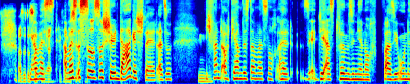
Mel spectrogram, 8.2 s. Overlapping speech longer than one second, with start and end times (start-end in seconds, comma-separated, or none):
0.6-1.9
